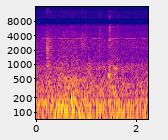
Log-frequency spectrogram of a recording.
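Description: Near silence with a few faint scratches and ticks of a marker pen writing on paper, one about a quarter second in and another about a second and a half in.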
